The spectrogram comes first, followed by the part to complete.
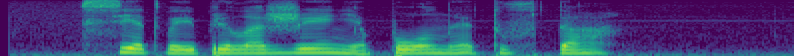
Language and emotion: Russian, angry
